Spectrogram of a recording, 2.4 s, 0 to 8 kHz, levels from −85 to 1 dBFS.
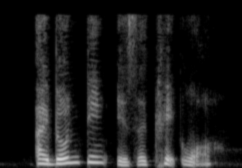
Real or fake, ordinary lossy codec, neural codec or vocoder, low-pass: fake; none; codec, 16 kHz, 1.1 kbps, Voila-Tokenizer; none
